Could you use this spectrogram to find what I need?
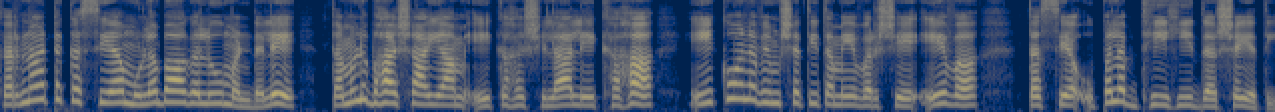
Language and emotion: Sanskrit, neutral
